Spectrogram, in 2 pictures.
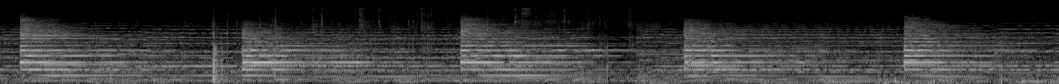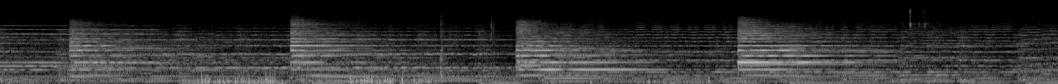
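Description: A single church bell tolling slowly, struck about once every two seconds, each stroke ringing on and fading into the next.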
